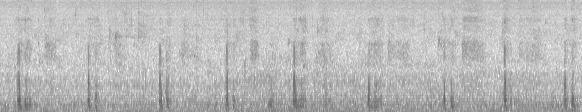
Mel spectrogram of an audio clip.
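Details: Soundly sleeping two-month-old Miniature Schnauzer pup snores in uneven, breathy bursts, some doubled, spaced about a second apart against a faint indoor hum.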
